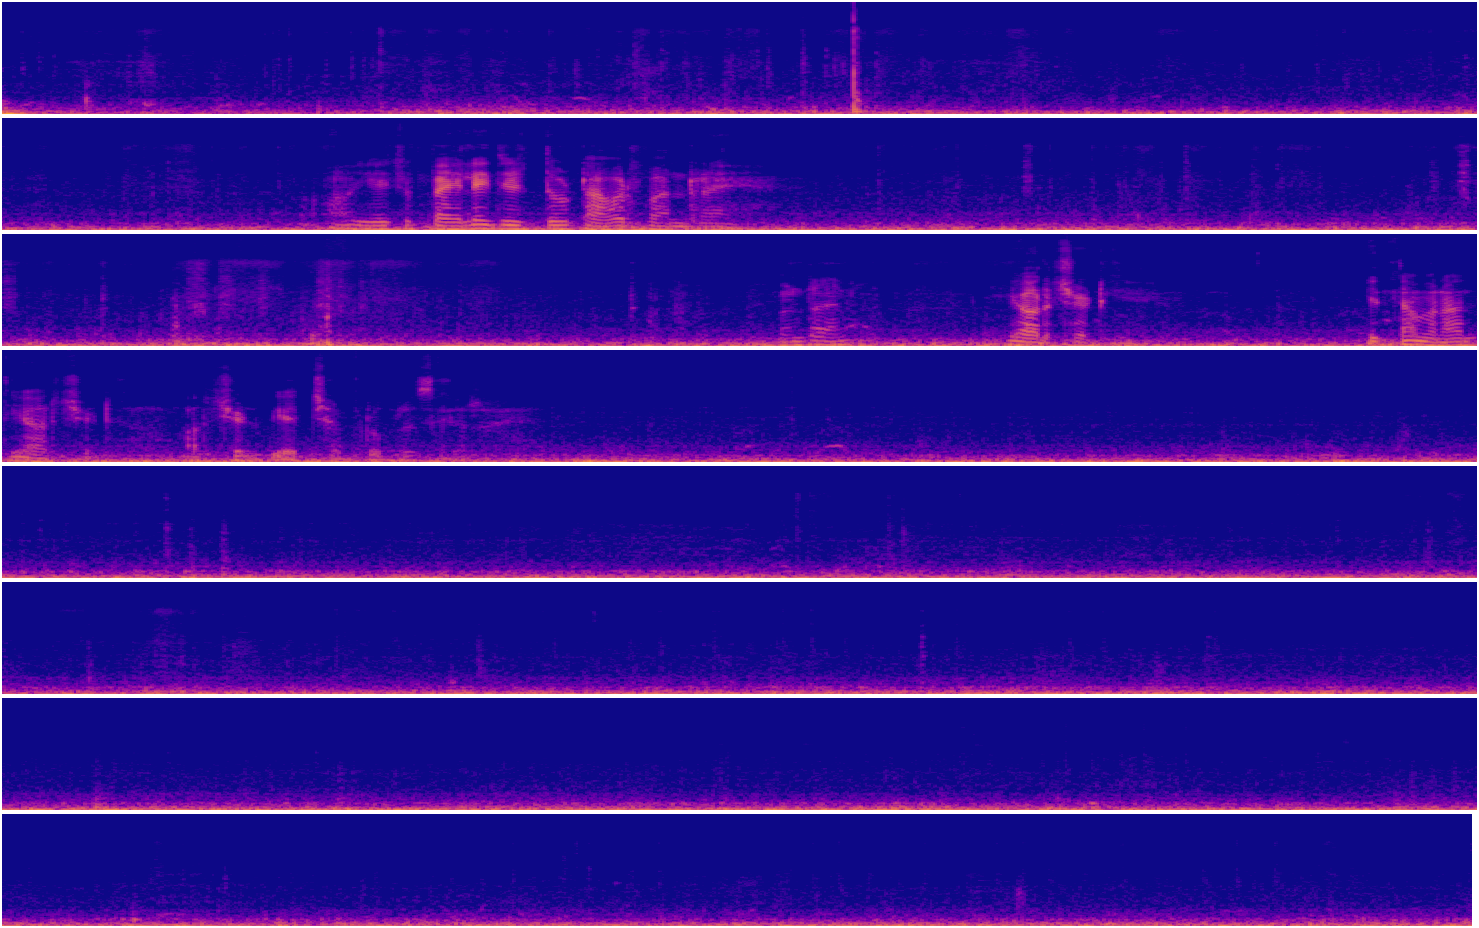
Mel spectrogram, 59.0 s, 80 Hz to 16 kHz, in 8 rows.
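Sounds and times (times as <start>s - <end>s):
moving car rumble: 0.0s - 58.9s.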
